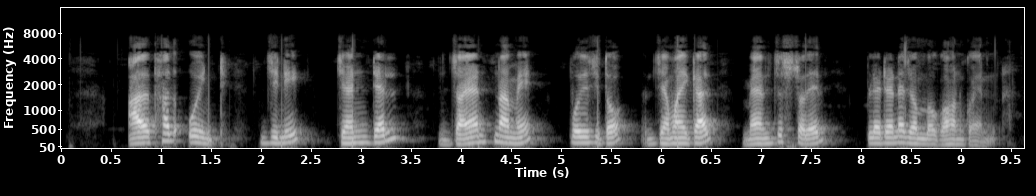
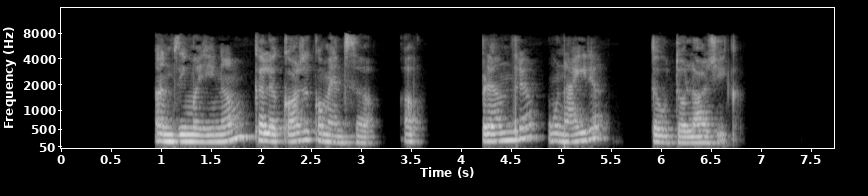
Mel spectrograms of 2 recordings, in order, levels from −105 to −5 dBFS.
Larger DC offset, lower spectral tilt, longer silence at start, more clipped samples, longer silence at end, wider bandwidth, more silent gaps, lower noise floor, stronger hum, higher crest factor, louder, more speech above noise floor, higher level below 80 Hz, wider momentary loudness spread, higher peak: neither; first, -7 dB/octave vs -5.5 dB/octave; second, 0.65 s vs 0.95 s; neither; second, 0.3 s vs 1 s; second, 7.4 kHz vs 8.2 kHz; second, none vs 3.24-3.39 s, 3.69-4.21 s, 5.66-5.90 s; second, -75 dBFS vs under -90 dBFS; neither; first, 22 dB vs 16 dB; about the same, -29 LUFS vs -29 LUFS; second, 47 dB vs over 62 dB; about the same, -66 dBFS vs -66 dBFS; first, 18 LU vs 12 LU; first, -8 dBFS vs -14 dBFS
